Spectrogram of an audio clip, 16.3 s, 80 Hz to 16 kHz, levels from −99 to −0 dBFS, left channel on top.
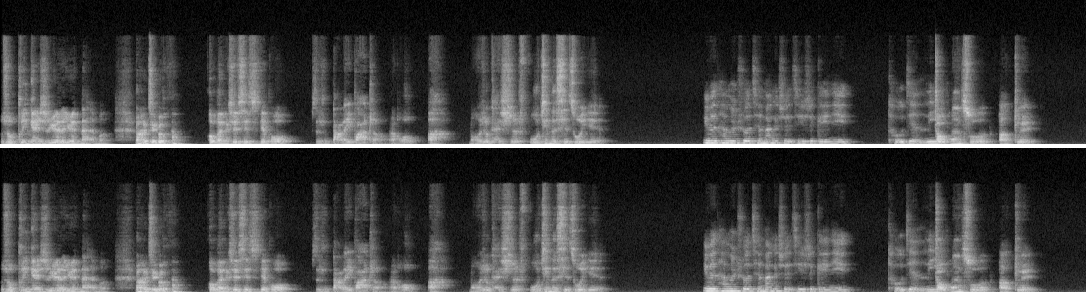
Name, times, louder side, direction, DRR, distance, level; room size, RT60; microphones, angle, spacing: voice 1, 0.0-2.7 3.1-4.3 4.7-6.7 7.0-9.0 14.0-15.5, left 1 dB, 40° left, 0.7 m, -24 dB
voice 2, 10.5-12.7 13.3-14.2, equal, 20° right, 0.6 m, -23 dB
2.2 x 2.1 x 2.9 m
head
